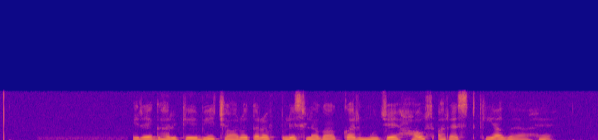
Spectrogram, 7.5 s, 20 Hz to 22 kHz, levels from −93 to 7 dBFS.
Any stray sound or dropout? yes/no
no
